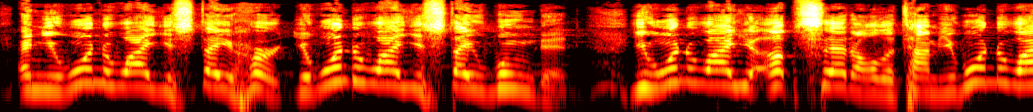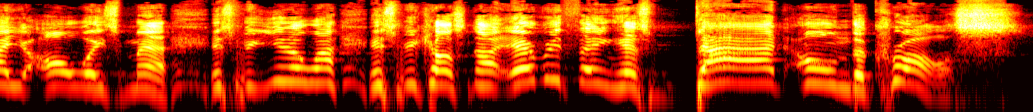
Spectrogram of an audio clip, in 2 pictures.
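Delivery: rising sermon build; preaching. Acted.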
